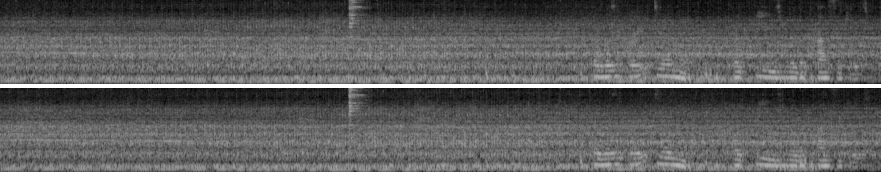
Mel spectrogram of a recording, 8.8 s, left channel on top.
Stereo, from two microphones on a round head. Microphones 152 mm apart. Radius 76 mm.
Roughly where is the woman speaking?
Left.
